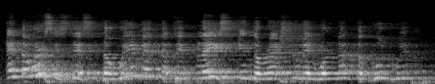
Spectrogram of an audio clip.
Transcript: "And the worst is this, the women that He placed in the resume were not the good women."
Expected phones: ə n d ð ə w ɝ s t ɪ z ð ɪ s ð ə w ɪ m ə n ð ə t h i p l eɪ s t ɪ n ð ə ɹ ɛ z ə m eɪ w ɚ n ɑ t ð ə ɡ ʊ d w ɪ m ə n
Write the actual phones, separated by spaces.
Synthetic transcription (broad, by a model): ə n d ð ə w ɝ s ɪ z ð ɪ s ð ə w ɪ m ə n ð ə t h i p l eɪ s t ɪ n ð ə ɹ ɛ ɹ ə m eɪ w ɚ n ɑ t ð ə ɡ ʊ d w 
